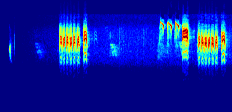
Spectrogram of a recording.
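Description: Eurasian blue tit calling: two quick bursts of six or seven rapid, buzzy notes, separated by a few thin, high, down-slurred notes. No other sounds.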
